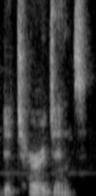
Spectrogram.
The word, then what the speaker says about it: detergent: right became the word detergent because it had to do with wiping weights detergent that's a soft g and a detergent is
